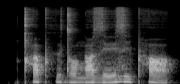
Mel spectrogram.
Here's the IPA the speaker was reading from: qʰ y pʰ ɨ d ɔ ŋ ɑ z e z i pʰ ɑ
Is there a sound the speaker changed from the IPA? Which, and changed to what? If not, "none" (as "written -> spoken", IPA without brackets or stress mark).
y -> ɨ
